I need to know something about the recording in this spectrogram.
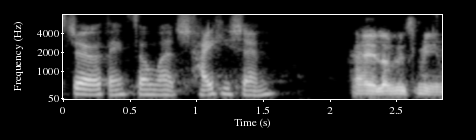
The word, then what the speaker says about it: Hishem: Thanks so much for being on the show, Hishem. You and very well pronounced.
